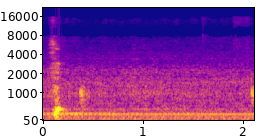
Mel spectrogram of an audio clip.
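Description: A woman's single short hiccup-like catch in the throat just after the start, over a steady low hum.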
